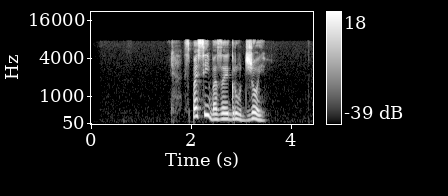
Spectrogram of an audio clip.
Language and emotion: Russian, positive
